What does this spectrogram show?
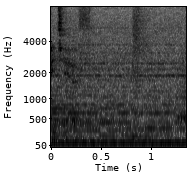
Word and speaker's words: GIF: I say GIF. No, you don't. No. What happens if you keep falling? It just teleports you up to the nearest bird shrine. Oh. There we go. Jif is pronounced Jif.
